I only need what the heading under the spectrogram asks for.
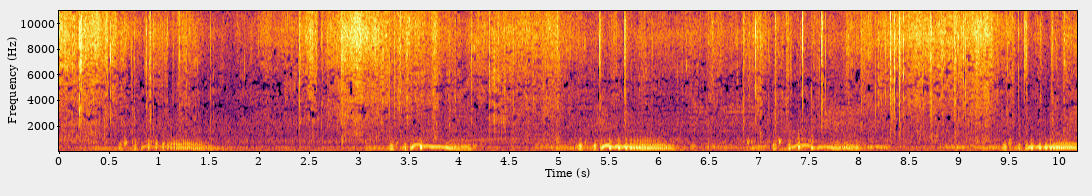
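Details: Pilkha breed pigeon cooing. Low rolling, throaty coos come in bursts about every one to two seconds, each rising and falling, with faint hiss in the background.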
